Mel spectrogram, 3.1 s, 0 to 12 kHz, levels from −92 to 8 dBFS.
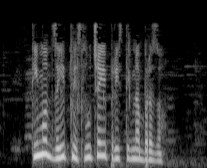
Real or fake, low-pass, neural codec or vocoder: real; 7.2 kHz; none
